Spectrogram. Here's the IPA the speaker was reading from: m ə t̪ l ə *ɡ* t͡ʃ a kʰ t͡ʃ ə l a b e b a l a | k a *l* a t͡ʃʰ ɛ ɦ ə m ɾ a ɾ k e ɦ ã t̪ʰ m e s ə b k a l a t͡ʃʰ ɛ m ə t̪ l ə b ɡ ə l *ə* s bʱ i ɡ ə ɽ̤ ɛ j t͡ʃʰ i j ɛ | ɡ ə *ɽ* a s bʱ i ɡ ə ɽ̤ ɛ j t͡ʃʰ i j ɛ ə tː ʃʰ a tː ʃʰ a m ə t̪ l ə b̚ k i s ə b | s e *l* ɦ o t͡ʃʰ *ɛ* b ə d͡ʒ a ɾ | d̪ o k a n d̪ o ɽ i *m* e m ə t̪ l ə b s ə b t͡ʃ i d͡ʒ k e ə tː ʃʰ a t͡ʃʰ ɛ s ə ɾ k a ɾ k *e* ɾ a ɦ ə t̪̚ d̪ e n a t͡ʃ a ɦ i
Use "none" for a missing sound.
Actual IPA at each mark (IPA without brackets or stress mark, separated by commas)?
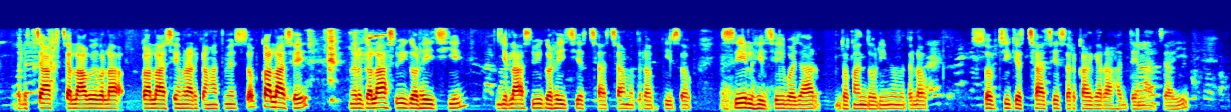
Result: b, l, a, l, l, ɛ, m, e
